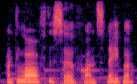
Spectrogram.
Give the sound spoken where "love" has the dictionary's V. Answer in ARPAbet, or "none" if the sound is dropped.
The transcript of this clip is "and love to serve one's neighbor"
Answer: F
